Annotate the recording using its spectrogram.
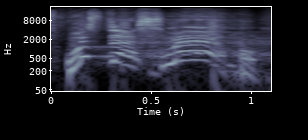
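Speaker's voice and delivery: high shouted alarm; high mock panic shout. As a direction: yell in sudden alarm at the smell. Alarm at burning smell.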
